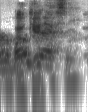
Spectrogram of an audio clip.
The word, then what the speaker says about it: Lamar Jackson: And then how do you figure this out with Lamar Jackson there? I said it right. I always forget, right? Is it Lamar Jackson, right? – Yeah, Lamar Jackson.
